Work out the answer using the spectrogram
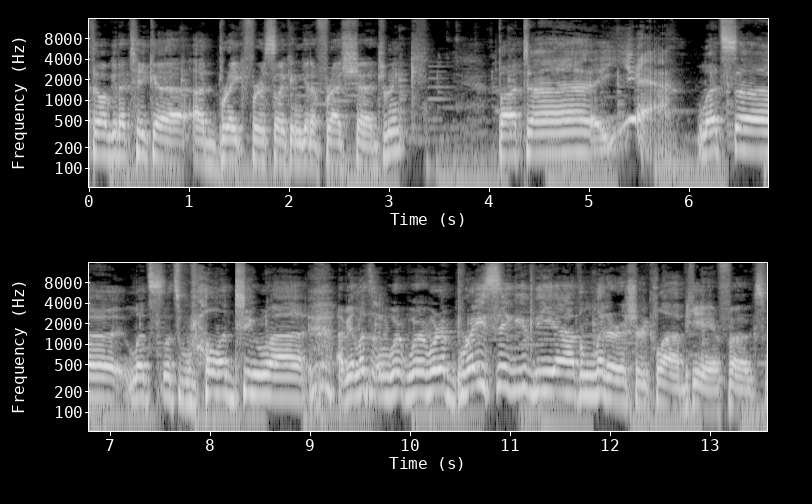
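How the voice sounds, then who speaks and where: A man chatting casually on a live game stream, rambling and wryly joking as he goes. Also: on the high side. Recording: music behind the voice. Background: background music.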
